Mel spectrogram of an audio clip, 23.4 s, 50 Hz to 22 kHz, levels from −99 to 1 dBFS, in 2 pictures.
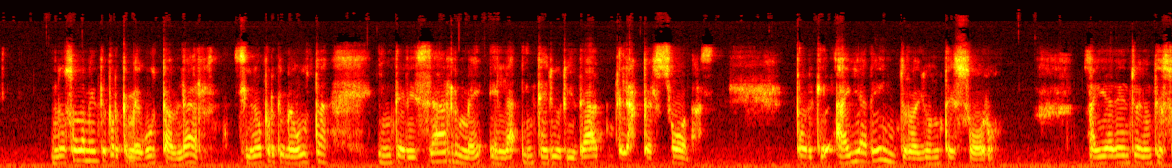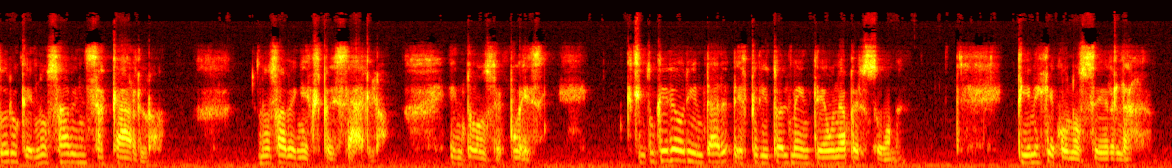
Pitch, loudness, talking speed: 205 Hz, -22 LUFS, 125 wpm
